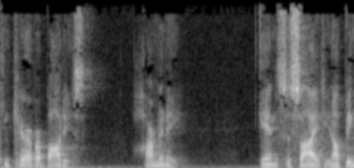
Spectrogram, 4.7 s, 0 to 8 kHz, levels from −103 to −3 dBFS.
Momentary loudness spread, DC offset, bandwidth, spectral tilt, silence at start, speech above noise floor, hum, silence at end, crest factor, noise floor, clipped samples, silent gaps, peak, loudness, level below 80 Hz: 13 LU; under 0.1%; 8 kHz; -4.5 dB/octave; 0 s; 33 dB; none; 0 s; 20 dB; -57 dBFS; under 0.1%; none; -6 dBFS; -25 LUFS; -50 dBFS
